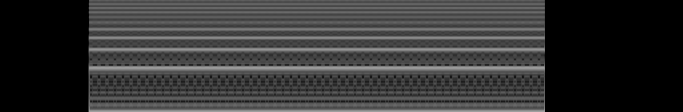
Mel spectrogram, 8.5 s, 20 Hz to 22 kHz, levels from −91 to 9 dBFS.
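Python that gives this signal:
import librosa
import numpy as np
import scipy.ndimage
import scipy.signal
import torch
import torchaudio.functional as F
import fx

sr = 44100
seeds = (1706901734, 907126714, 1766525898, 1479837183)

y = fx.pulse(sr, length_s=5.69, hz=2110.0, level_db=-25.5, duty_pct=18)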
